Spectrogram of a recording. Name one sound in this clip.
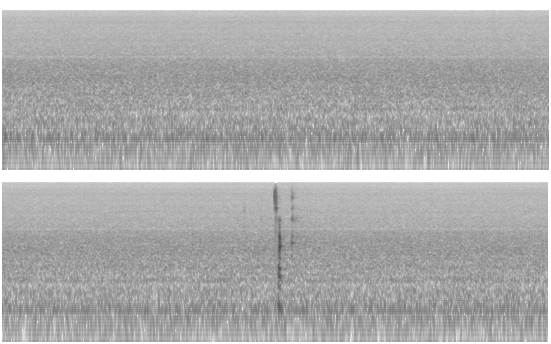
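A jet engine drones steadily in a cabin.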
